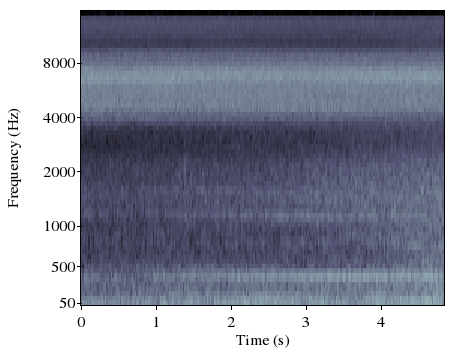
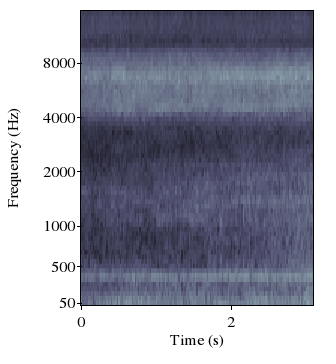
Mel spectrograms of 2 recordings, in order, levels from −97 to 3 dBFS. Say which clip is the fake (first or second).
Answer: second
